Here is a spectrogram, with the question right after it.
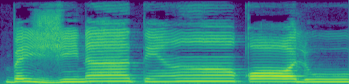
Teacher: نون کی آواز کو ناک میں چھپا کر پڑھنا ہے۔ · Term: احفا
